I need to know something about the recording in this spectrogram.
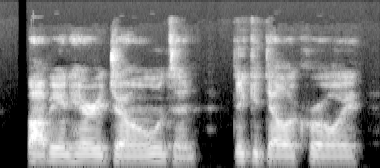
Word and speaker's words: Delroy: Bobby and Harry Jones and Dicky Delroy, the villagers pronounced his name Del Croy, eventually made a great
